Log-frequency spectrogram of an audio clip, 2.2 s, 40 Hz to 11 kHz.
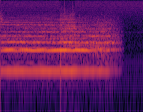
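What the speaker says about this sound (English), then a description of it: "As the siren sounds." A loud, steady electronic siren blares at an Australian football match in the 2001 Ansett Cup, St Kilda versus West Coast, holding one tone for nearly two seconds before cutting off abruptly.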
